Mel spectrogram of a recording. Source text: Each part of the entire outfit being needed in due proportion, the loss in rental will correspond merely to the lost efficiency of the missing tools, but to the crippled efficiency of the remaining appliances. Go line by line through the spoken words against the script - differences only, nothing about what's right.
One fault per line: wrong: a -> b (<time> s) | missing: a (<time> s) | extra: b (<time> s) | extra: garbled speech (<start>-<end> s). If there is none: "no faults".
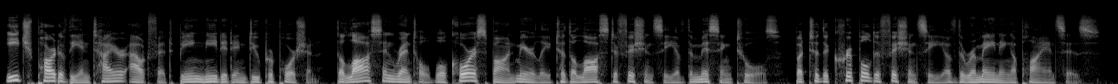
no faults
